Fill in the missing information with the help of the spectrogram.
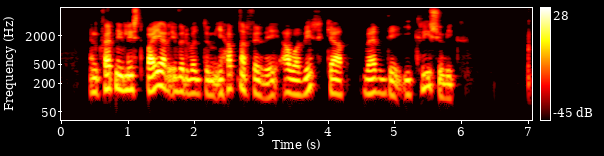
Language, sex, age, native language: Icelandic, male, 40-49, Icelandic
